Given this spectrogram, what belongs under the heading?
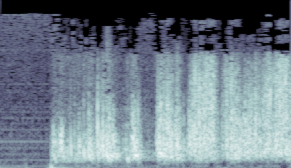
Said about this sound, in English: Yeah, I'm outside walking, so it's a little windy.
